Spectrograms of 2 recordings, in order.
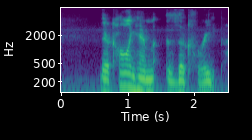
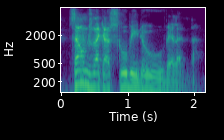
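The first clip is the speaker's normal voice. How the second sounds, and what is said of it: Pirate character voice. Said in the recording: “in my pirate voice.”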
